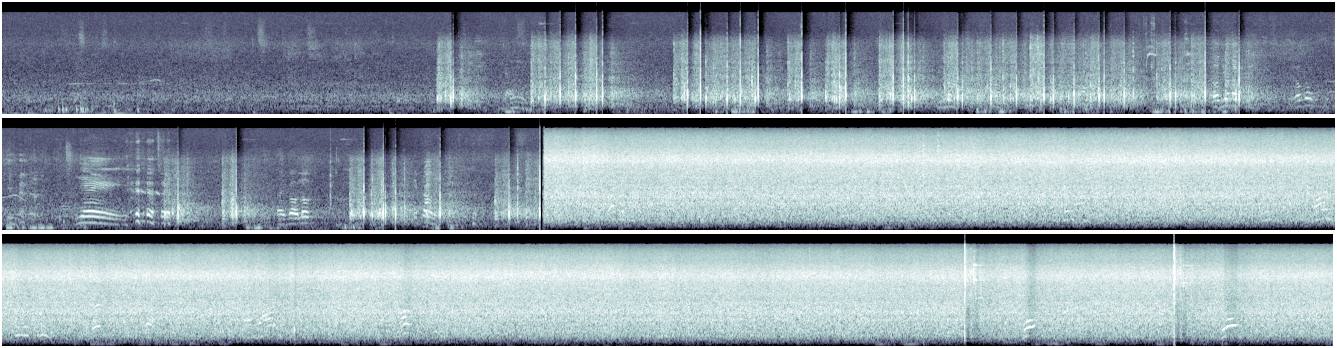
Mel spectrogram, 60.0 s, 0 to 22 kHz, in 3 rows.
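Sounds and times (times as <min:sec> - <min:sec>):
heavy rain: 0:00.0 - 0:59.9
rapid gunfire: 0:06.5 - 0:07.2, 0:07.9 - 0:09.3, 0:10.0 - 0:18.8, 0:22.5 - 0:24.2, 0:25.2 - 0:28.2, 0:54.3 - 0:55.5, 0:57.5 - 0:58.4.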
